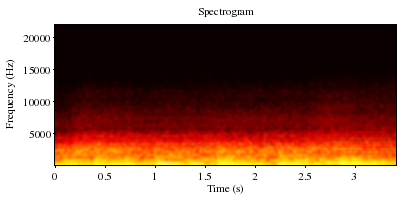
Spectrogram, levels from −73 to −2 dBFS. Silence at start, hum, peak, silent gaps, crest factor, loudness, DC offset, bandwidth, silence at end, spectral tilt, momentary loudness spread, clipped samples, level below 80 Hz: 0 s; none; -4 dBFS; none; 12 dB; -17 LUFS; under 0.1%; 13 kHz; 0 s; -6.5 dB/octave; 2 LU; under 0.1%; -36 dBFS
